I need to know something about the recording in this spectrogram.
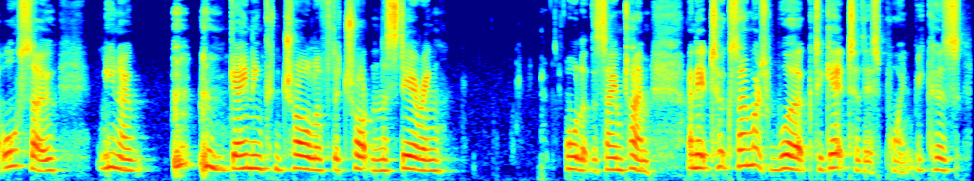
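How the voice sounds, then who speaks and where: A middle-aged woman with a slightly sniffly, runny nose, casually commenting over videos of her children riding, with frequent ums and some quiet murmured asides. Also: medium pitch. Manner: chatty, many ums, drops to quiet murmurs while watching. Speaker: vlogger.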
